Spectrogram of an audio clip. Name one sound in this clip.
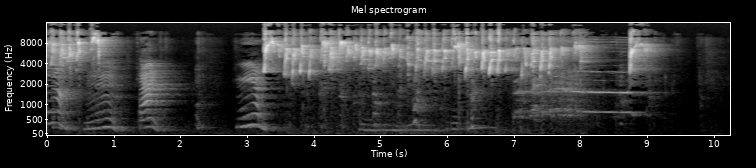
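Baby monkeys squeal and shriek loudly.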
